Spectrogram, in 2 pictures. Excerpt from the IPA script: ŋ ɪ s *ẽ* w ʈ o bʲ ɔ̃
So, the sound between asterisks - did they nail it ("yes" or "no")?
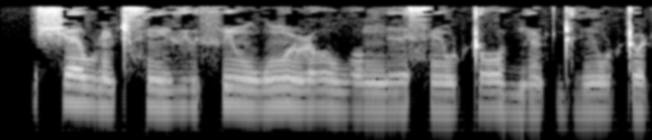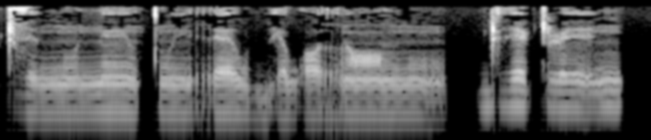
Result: yes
